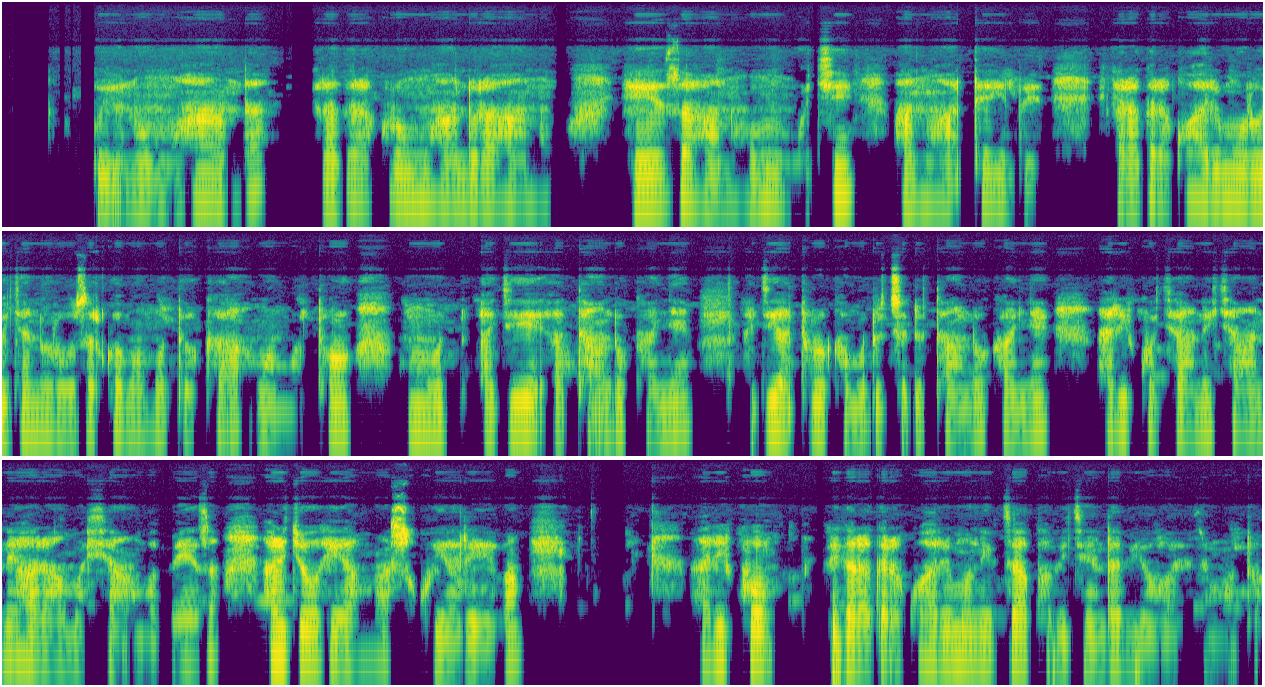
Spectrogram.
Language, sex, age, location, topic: Kinyarwanda, female, 18-24, Huye, government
